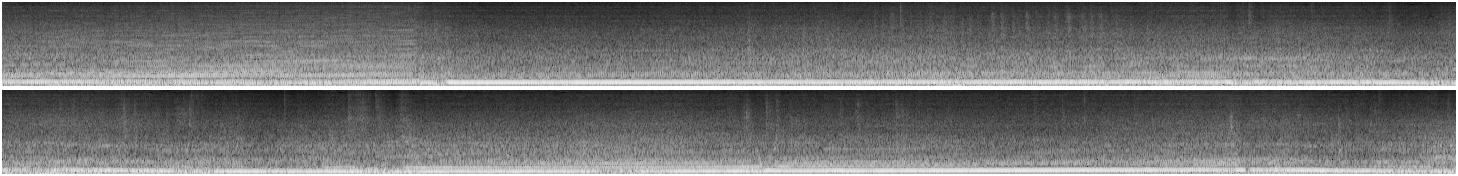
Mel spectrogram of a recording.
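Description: Mini Cup race car engine running hard at high revs, its note holding steady for long stretches and stepping down or up in pitch a few times with gear changes and braking.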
